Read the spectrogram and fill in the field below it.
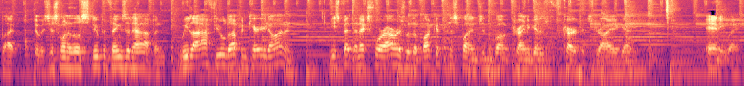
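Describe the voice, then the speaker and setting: Music plays in the background as an older trucking-channel host, medium-pitched and moderately paced, speaks directly to camera. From his small indoor studio he offers blunt, indignant, plain-talking advice, gesturing broadly.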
